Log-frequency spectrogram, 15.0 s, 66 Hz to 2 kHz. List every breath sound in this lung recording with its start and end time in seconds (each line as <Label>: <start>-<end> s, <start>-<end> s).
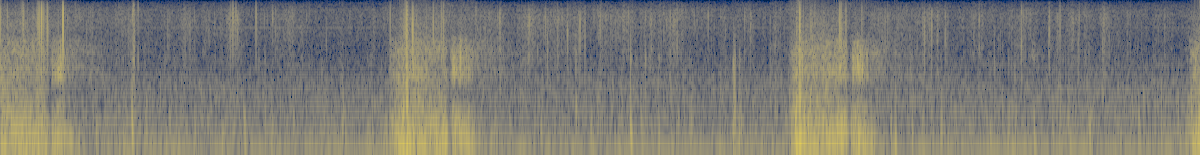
Inhalation: 4.80-5.61 s, 9.92-10.63 s
Exhalation: 5.62-6.47 s, 10.65-11.32 s
Crackles: 5.62-6.47 s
